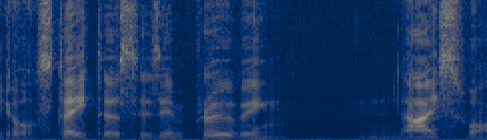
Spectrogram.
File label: chat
